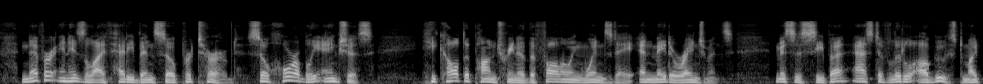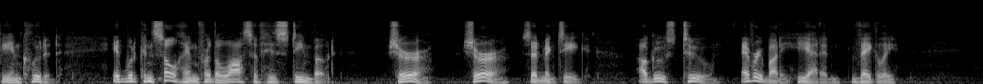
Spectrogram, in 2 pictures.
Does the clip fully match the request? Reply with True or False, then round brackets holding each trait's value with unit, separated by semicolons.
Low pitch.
True (110 Hz)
